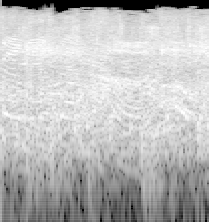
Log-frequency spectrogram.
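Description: Young girls cheer and shout with excitement.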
